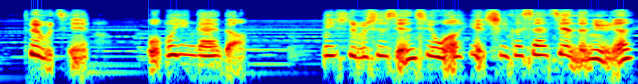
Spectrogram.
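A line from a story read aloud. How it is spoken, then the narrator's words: Awkward half-crying laugh. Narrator (Chinese): 刘春林尴尬的哭笑道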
